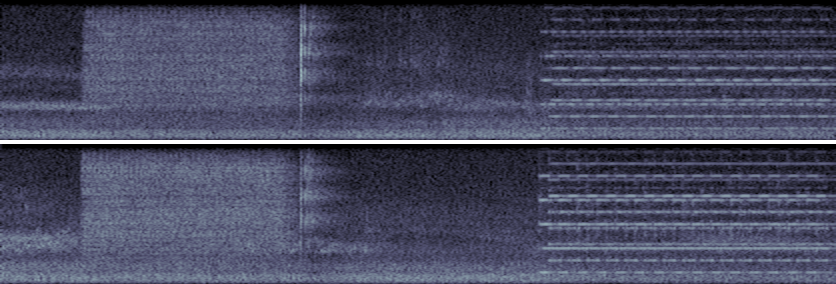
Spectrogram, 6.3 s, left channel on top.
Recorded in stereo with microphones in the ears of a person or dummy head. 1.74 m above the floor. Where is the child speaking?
No child speaking in this recording.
